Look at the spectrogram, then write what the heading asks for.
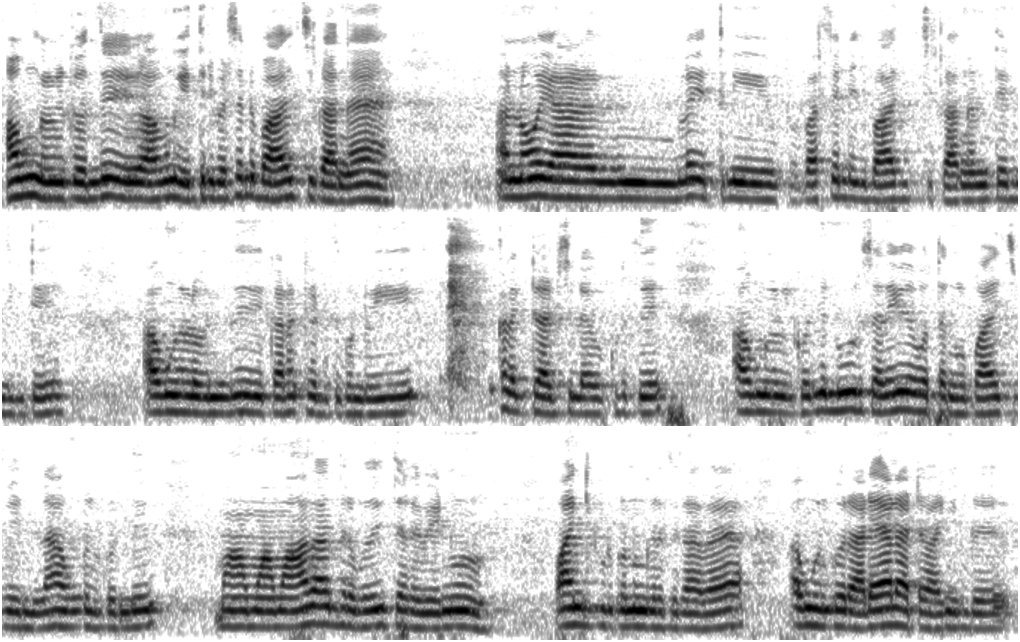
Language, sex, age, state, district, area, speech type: Tamil, female, 60+, Tamil Nadu, Mayiladuthurai, urban, spontaneous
